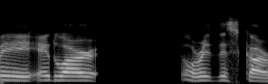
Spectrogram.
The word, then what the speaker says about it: Osredkar: And then we have Edward Osredkar, right? Did I pronounce it?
